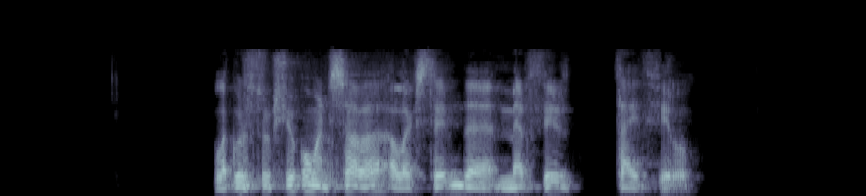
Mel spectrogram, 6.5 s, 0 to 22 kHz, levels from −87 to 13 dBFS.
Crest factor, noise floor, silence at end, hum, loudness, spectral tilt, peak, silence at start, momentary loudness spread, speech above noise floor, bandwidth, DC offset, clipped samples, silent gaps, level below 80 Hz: 18 dB; under -90 dBFS; 1.35 s; none; -20 LUFS; -5 dB/octave; -4 dBFS; 1.6 s; 9 LU; over 71 dB; 7.8 kHz; under 0.1%; under 0.1%; 4.39-4.60 s; -64 dBFS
